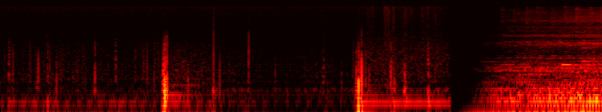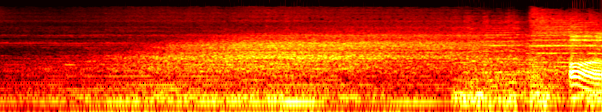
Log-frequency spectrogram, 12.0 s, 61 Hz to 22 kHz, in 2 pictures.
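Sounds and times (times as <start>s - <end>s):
low rumble: 4.9s - 11.4s
rushing jet-like noise: 7.0s - 11.9s.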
